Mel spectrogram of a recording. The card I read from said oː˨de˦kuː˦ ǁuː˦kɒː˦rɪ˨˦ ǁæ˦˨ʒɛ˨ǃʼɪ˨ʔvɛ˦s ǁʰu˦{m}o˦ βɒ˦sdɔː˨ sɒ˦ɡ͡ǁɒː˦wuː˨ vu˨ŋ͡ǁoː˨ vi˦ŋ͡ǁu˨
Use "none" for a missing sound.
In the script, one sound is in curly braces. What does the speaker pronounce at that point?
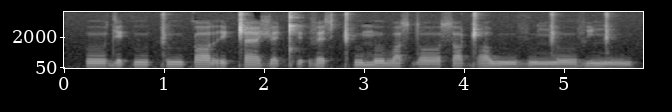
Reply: m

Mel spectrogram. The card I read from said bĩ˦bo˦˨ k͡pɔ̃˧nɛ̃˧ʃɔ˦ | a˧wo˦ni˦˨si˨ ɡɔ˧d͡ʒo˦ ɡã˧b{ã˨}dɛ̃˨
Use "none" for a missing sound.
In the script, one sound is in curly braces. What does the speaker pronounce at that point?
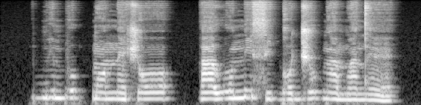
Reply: ã˧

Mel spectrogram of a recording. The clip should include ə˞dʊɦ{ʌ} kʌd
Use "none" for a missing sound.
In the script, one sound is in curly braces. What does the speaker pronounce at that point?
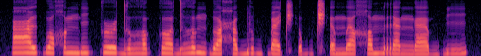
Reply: ʌ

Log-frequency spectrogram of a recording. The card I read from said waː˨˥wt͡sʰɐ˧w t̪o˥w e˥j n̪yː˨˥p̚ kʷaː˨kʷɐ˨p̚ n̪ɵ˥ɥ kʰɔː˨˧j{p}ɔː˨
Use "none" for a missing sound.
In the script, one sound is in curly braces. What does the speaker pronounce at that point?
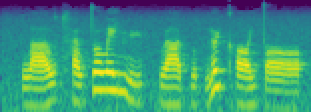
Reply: t̪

